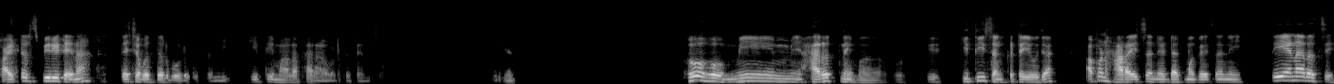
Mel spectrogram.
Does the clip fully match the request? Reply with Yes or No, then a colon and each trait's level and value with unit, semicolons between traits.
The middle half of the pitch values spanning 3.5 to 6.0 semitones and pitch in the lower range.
Yes: wide, 5.4 semitones; low, 120 Hz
